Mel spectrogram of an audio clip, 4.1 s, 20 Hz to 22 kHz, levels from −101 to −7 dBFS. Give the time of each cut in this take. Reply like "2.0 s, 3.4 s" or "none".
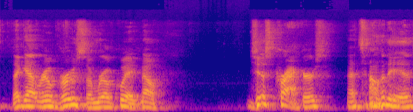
none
